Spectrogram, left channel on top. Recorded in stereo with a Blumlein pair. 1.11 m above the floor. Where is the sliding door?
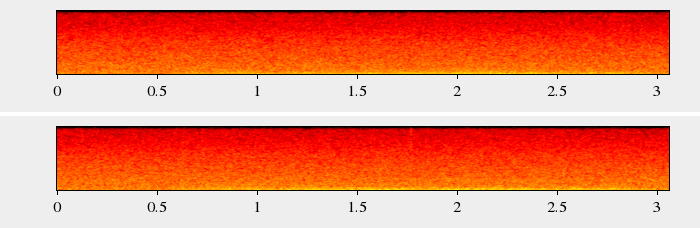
5° left, 7.5 m.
